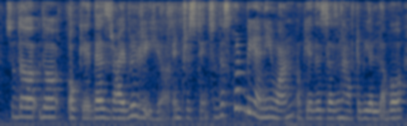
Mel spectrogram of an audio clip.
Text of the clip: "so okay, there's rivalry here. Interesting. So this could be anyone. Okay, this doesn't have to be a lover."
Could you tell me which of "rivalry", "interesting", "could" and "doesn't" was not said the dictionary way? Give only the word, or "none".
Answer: none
